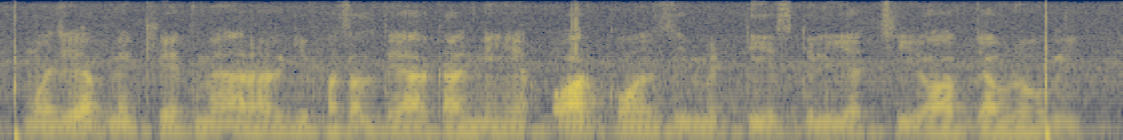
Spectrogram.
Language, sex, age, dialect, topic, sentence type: Hindi, male, 18-24, Awadhi Bundeli, agriculture, question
